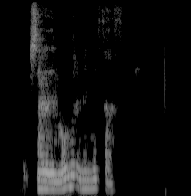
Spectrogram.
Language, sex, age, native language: Icelandic, male, 40-49, Icelandic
